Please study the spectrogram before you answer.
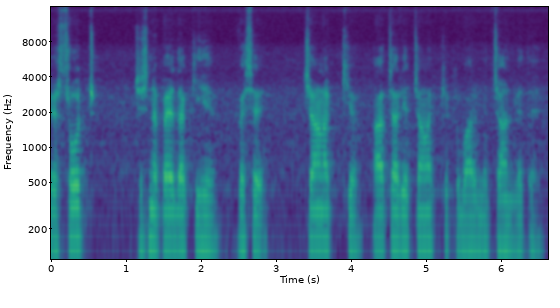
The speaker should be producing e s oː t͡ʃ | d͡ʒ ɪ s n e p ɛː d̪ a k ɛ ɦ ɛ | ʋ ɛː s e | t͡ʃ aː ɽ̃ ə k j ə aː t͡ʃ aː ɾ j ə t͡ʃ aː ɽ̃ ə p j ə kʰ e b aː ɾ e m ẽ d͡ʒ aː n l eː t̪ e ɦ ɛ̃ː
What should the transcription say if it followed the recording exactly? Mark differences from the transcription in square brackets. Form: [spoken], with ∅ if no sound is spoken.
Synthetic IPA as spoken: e s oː t͡ʃ | d͡ʒ ɪ s n e p ɛː d̪ a k [i] ɦ ɛ | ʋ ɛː s e | t͡ʃ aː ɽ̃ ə k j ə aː t͡ʃ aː ɾ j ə t͡ʃ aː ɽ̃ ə [k] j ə [k] e b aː ɾ e m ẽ d͡ʒ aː n l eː t̪ e ɦ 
